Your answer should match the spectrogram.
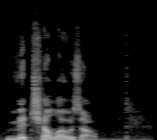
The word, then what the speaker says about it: Michelozzo: It makes it a little easier to phonetically see how you pronounce the name. Michelozo.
